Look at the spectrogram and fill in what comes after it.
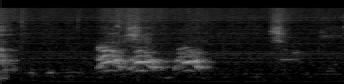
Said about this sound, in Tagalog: So, walang tigil yung tawol ng aso po.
